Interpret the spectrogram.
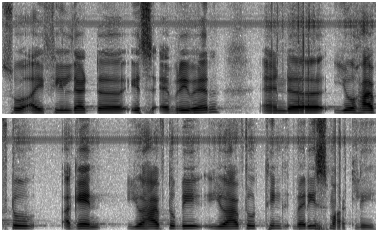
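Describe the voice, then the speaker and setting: Dry and close with no echo, a man in an Indian accent speaks at a moderate pace in a fairly high, dark, mellow voice with monotone, flat intonation. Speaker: school director. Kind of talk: podcast interview. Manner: halting, many fillers.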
